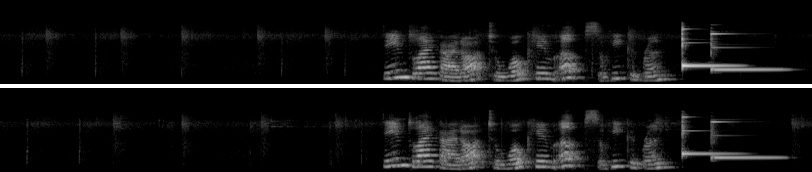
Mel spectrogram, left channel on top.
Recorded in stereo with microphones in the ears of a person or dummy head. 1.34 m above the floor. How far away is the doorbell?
About 1.0 m.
